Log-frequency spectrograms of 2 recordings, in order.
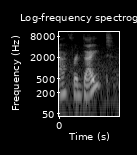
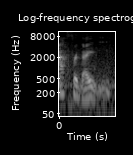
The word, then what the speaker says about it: Aphrodite: Not gonna lie, I always thought it was pronounced Aphrodite with the silent E at the end. Fair enough. It's Aphrodite.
